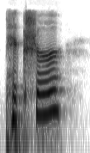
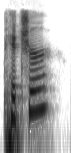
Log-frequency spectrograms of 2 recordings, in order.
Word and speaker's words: picture: I talk about in my book a woman whose boyfriend wanted to break up with her because she pronounced the word picture, like a picture on the wall, as pitcher, like a pitcher of water.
